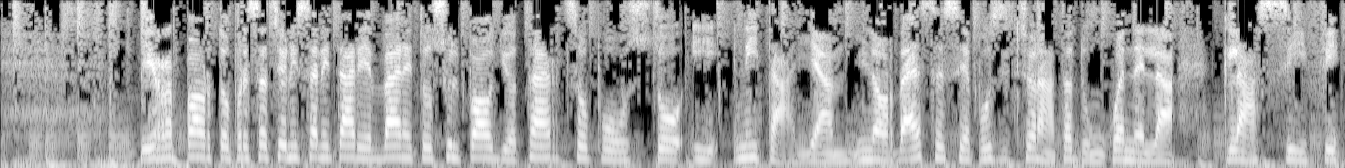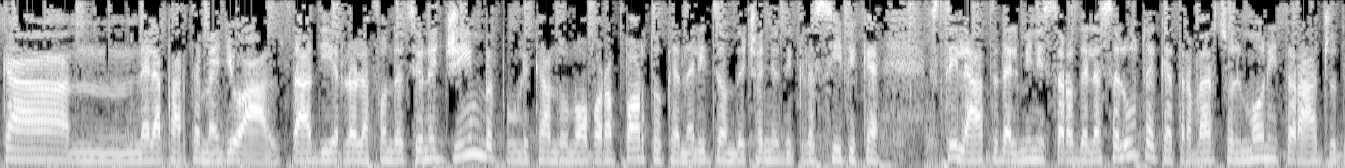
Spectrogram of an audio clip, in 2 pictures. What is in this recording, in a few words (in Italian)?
RADIO; RADIO VERONA; TEMPO REALE; Prestazioni sanitarie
